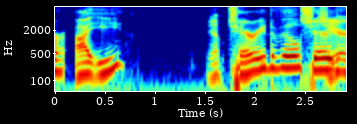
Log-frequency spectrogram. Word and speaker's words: Cherie: Cherie.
